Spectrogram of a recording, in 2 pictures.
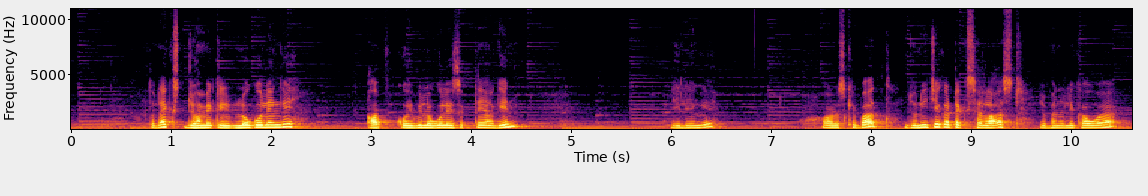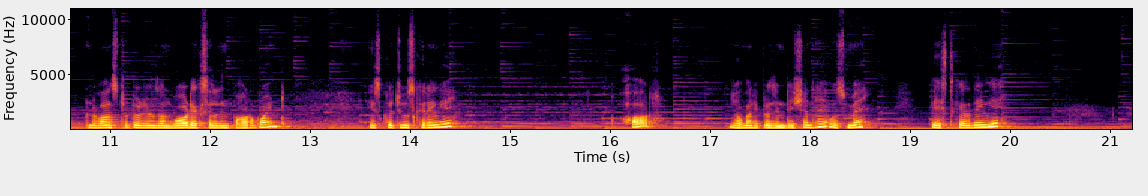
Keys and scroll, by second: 14.1 ctrl+c, 20.2 ctrl+v.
